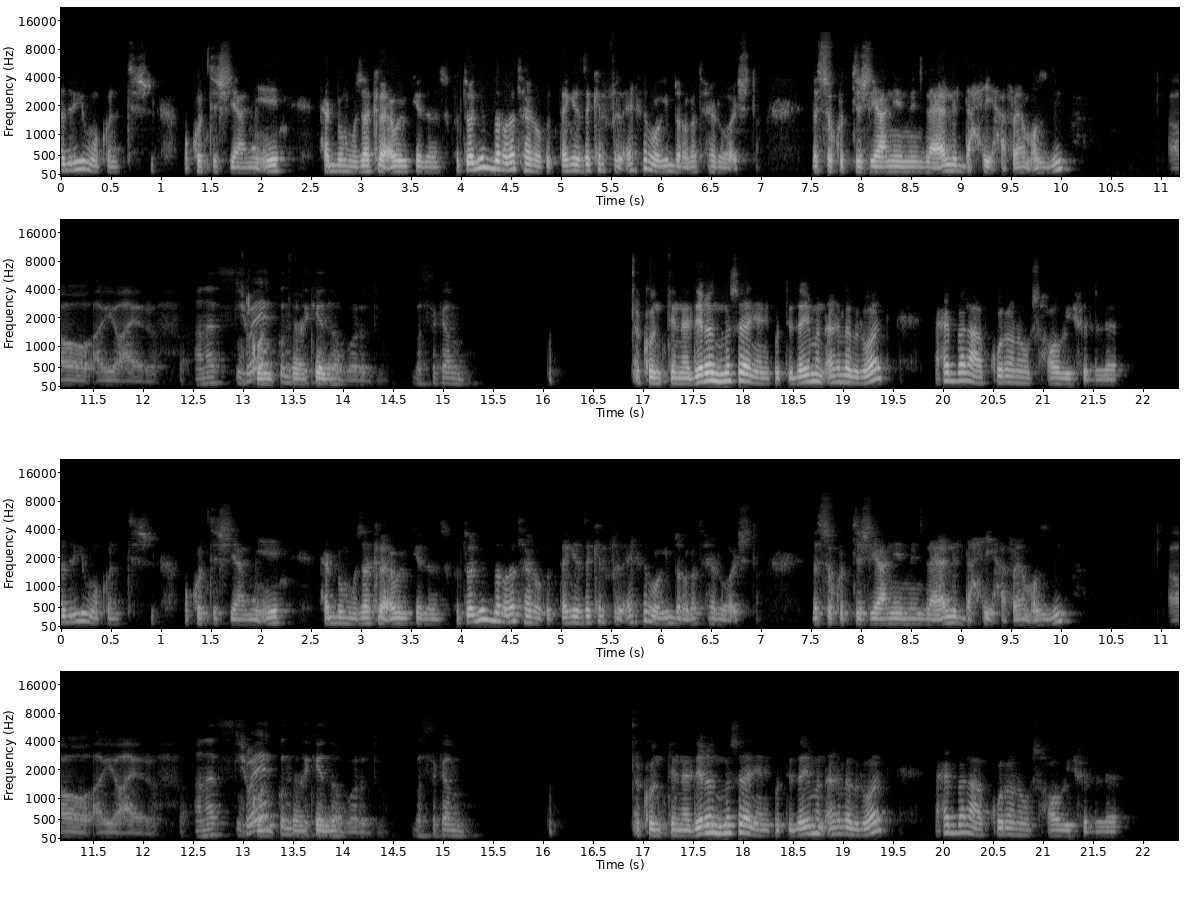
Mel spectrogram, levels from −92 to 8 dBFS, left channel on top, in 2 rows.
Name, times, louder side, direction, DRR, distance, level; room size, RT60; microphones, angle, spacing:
voice 1, 0.0-2.3 2.6-6.9 7.2-10.1 12.9-14.0 16.9-19.4 19.9-21.7, left 5 dB, 80° left, 0.6 m, -30 dB
voice 2, 11.1-14.3 14.7-15.3, equal, ahead, 0.7 m, -42 dB
7.6 x 3.0 x 6.1 m
head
